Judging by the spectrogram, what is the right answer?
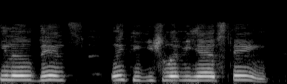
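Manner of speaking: smug wrestling boss impression.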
